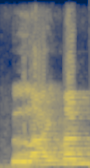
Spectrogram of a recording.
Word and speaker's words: Lyman: Number 1, लाइमन series, हम spelling बोलेंगे LYMAN, लाइमन series लिखा।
